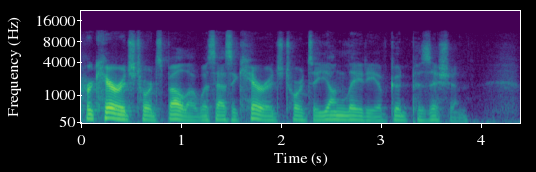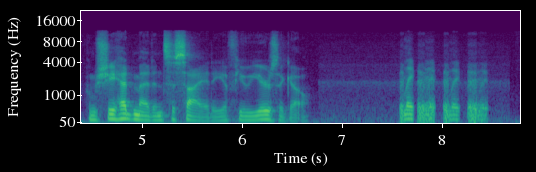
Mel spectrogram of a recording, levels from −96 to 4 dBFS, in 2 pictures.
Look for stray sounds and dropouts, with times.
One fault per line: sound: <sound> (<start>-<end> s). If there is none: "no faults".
sound: laugh (7.6-8.5 s)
